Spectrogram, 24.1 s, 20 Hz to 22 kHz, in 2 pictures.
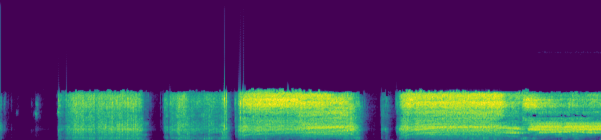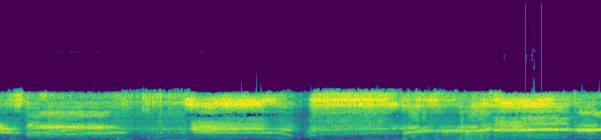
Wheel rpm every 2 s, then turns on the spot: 20, 10, 100, 90, 140, 160, 160, 160, 130, 150, 200, 230.
0-4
